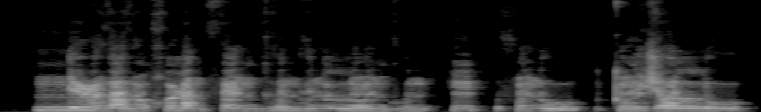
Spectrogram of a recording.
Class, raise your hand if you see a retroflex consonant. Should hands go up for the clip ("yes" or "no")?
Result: yes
